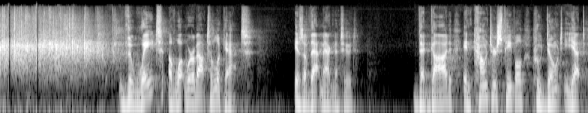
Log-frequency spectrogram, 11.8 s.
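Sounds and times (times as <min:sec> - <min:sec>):
audience applause: 0:00.0 - 0:02.4
speech: 0:02.4 - 0:05.0, 0:05.9 - 0:07.2, 0:08.3 - 0:11.7.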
